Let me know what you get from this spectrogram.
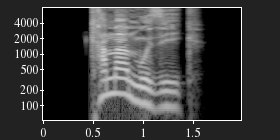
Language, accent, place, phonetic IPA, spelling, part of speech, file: German, Germany, Berlin, [ˈkamɐmuˌziːk], Kammermusik, noun, De-Kammermusik.ogg
- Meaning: chamber music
